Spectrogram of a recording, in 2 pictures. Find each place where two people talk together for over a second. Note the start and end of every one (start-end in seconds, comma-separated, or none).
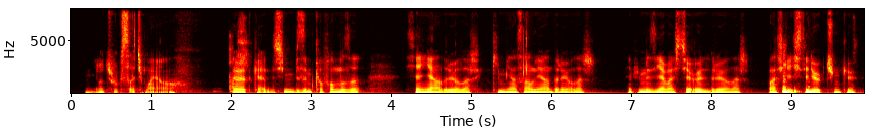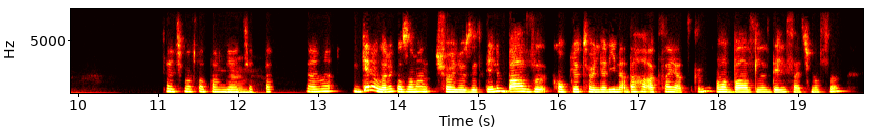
none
